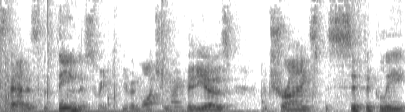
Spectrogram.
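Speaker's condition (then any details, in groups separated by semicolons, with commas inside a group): No condition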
